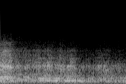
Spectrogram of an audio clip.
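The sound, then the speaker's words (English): A low, rolling rumble of thunder holds steady for a moment, dense and fairly loud, with no voices over it. “Doggone, it's thundering, too.”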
